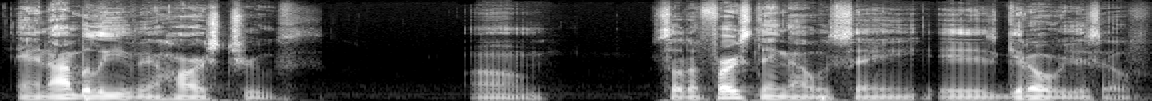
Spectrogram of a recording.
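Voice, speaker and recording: Deep-voiced blunt preachy man. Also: a little mellow, no room sound, clean studio sound. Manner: blunt, preachy, tells stories, laughs often. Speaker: guest, signed music artist. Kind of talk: faith-centered interview talk.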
